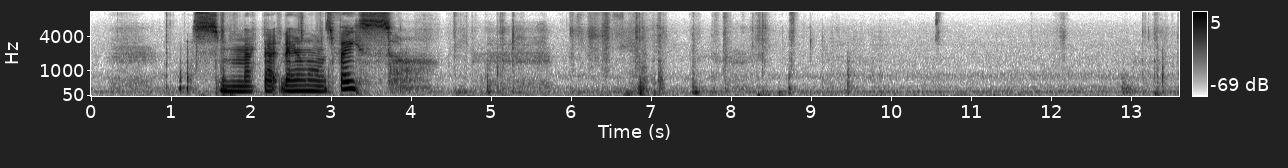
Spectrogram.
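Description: Paper cutouts rustle softly on a table.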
